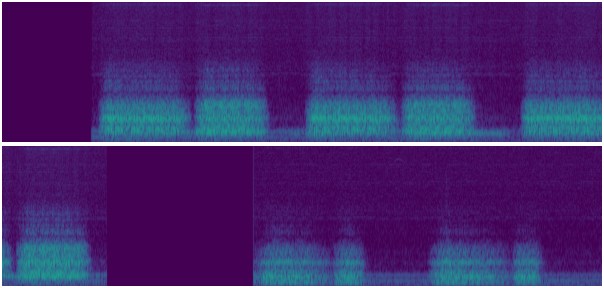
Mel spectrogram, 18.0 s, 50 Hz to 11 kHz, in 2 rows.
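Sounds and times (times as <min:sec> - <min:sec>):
breathing through stethoscope: 0:01.4 - 0:10.4, 0:15.4 - 0:17.2
faint steady hum: 0:01.4 - 0:10.6, 0:12.8 - 0:18.0.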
